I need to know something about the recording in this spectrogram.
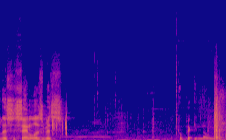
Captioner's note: phone receiver clicking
